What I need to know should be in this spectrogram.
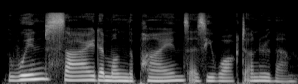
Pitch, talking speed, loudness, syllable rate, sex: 175 Hz, 220 wpm, -19 LUFS, 5.7 syllables/s, female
